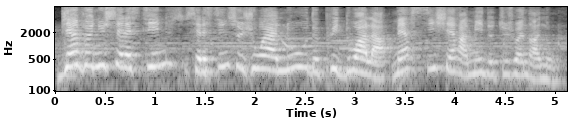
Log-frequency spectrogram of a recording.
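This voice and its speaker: A woman coaching online viewers in an animated, exhortative live talk, repeating phrases and asking rhetorical questions for emphasis. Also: high-pitched, normal speed, faint music behind. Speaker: motivational coach hosting a livestream.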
